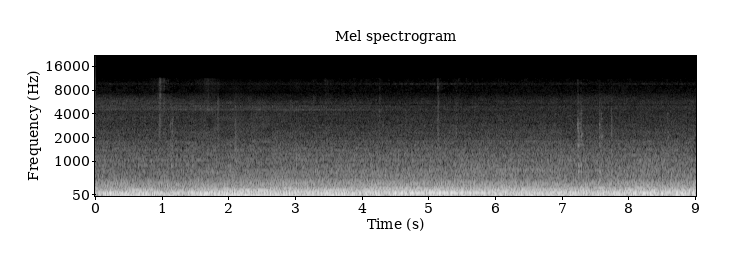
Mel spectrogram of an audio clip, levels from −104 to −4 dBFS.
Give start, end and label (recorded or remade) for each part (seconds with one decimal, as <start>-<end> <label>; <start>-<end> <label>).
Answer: 0.0-1.5 recorded; 1.5-3.1 remade; 3.1-9.0 recorded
